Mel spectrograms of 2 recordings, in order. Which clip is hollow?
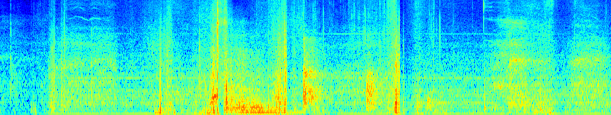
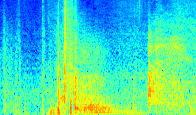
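The first.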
